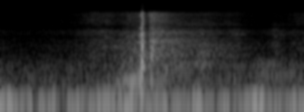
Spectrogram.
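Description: A golf driver strikes a ball with a sharp crack.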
